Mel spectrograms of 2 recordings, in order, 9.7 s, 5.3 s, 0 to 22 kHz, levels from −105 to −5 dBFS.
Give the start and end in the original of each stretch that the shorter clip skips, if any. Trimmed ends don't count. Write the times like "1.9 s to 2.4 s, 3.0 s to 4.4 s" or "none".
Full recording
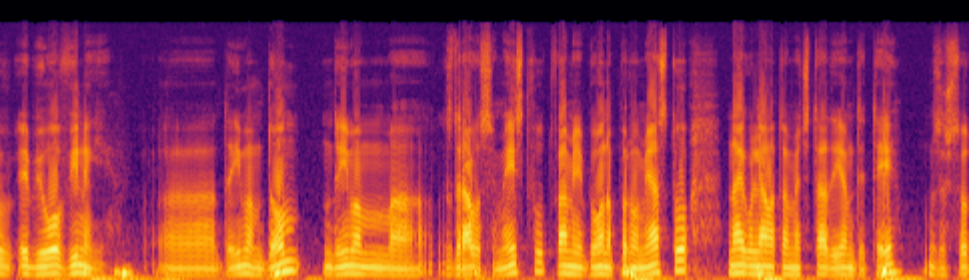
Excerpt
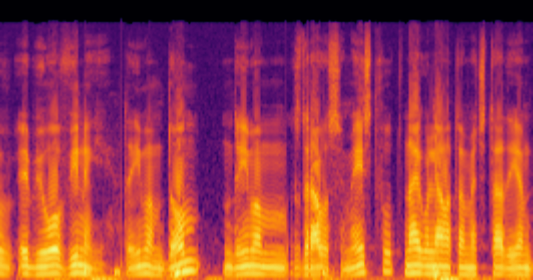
1.2 s to 2.2 s, 3.8 s to 4.4 s, 5.4 s to 7.1 s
